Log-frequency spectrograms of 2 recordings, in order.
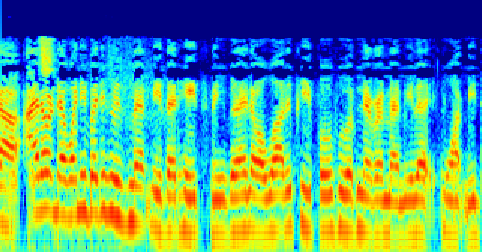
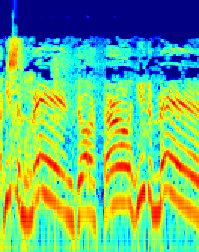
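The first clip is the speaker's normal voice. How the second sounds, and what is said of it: David Ortiz impression. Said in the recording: “that David Ortiz impression? Because that was phenomenal.”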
